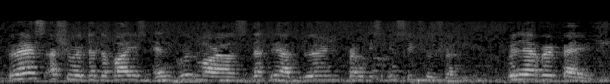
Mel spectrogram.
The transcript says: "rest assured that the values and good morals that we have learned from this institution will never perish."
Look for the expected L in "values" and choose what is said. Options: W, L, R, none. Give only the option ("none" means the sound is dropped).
none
